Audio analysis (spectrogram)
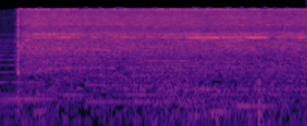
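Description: A Desiderio Plus steam cleaner works over a car seat with a continuous loud hissing whir, broad and steady, with faint scrubbing bumps underneath.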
